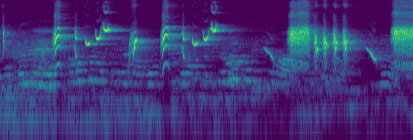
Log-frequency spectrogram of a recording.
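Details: Long-tailed shrike singing to spur other shrikes to sing: a busy mix of chattering notes, rising and falling whistles and harsh broadband bursts, varied and fast, over a soft low hum.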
